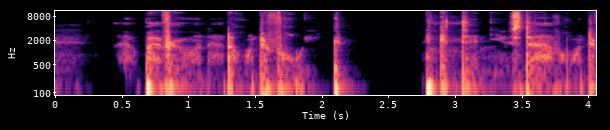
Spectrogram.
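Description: Close-miked whispered speech from a man, with a brief pause about two seconds in.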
